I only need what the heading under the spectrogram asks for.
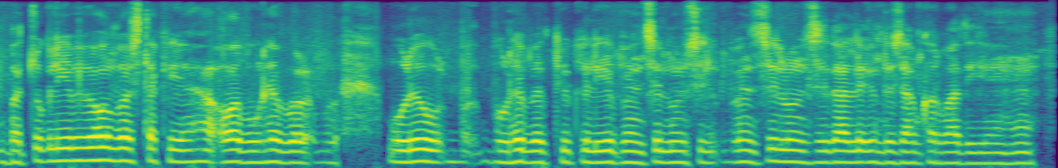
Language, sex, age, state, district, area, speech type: Hindi, male, 18-30, Uttar Pradesh, Jaunpur, urban, spontaneous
